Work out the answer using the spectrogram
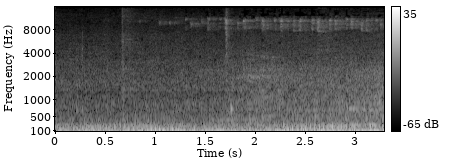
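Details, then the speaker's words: Nissan Almera three-cylinder, after fixing rough running with check-engine light (injectors tested, no leaks; fault codes cleared): steady, even low hum at idle with no stumbles or misses; idling smoothly and normally. "นี้เดินนิ่งแล้วนะที่เดินนิ่งปกติแล้วนะครับ"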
